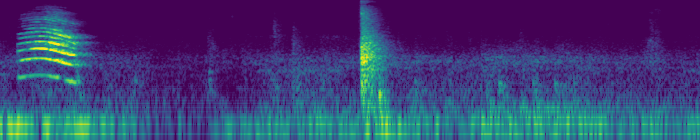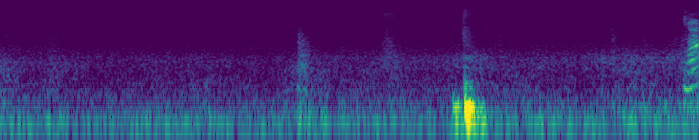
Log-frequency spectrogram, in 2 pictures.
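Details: Savannah cat named Sabian, a very talkative cat, calling while trying to find another cat, Sabina: one loud harmonic meow, rising then falling, at the start, then quiet indoor room with a few knocks and clicks.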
